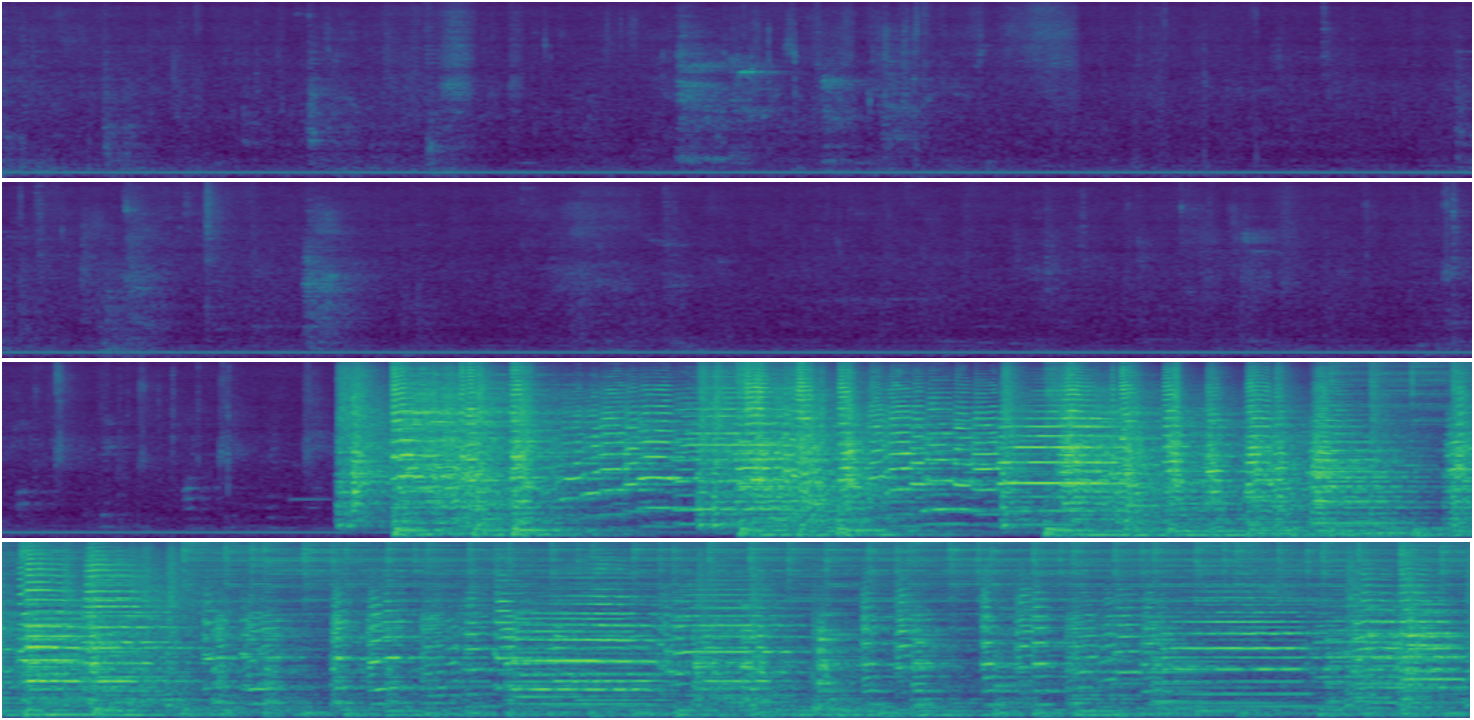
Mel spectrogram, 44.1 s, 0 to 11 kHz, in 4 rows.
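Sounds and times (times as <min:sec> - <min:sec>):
low steady hum: 0:00.0 - 0:44.0
jazz big band playing: 0:24.4 - 0:44.0.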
